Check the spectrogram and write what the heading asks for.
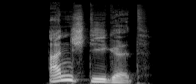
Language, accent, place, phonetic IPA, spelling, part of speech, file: German, Germany, Berlin, [ˈanˌʃtiːɡət], anstieget, verb, De-anstieget.ogg
- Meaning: second-person plural dependent subjunctive II of ansteigen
